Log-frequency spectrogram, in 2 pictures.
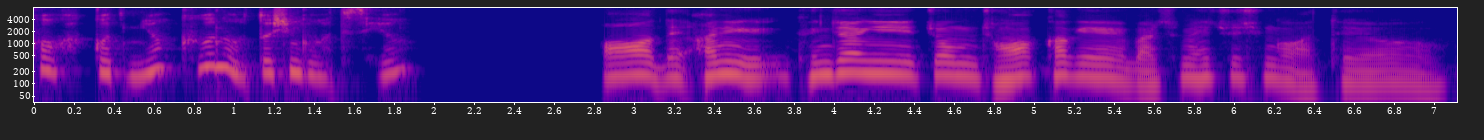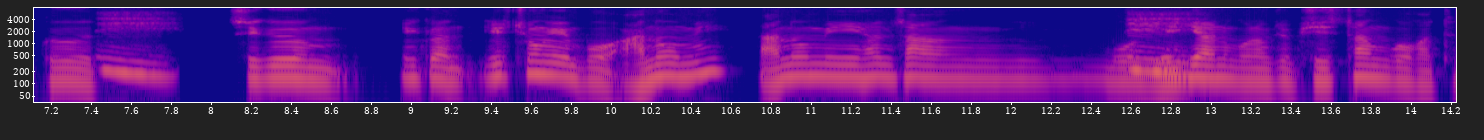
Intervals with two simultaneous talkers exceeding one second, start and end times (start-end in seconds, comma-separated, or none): none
